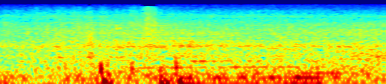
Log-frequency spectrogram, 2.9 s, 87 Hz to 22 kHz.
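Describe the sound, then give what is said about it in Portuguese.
Steady street traffic rumbles at a bus stop throughout, a broad, continuous wash of engine noise with a brief louder swish as something passes by. No one speaks. “Para que vocês tenham ideia, nesse momento eu estou aqui, como eu falei, no, na parada de ônibus, bem à frente é o Super 300.”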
